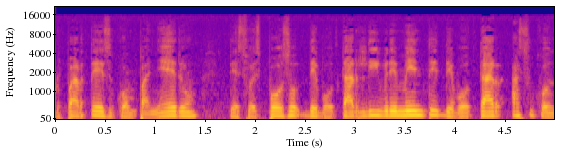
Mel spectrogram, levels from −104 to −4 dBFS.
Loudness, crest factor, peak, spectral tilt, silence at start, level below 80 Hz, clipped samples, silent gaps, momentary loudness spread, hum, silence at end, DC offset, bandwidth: -20 LUFS; 18 dB; -2 dBFS; -7.5 dB/octave; 0 s; -40 dBFS; under 0.1%; none; 12 LU; none; 0 s; under 0.1%; 15.5 kHz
